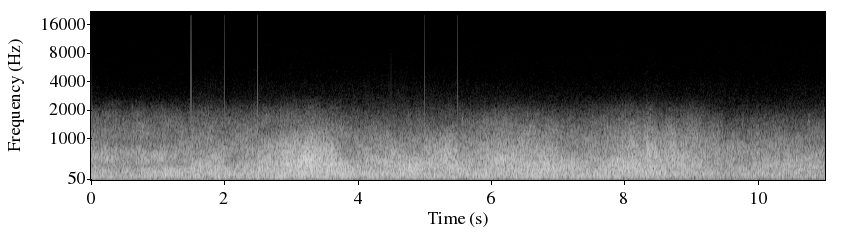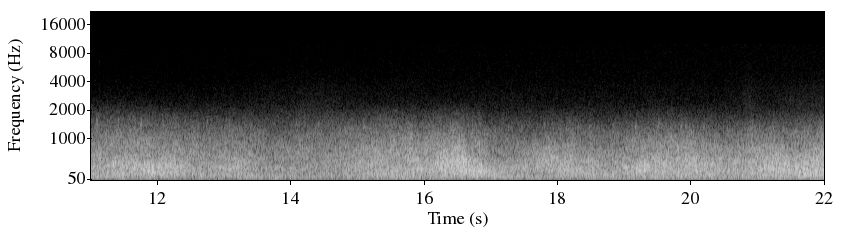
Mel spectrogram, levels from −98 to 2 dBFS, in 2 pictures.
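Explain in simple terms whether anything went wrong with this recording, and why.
Something did go wrong, twice. Between 1.5 and 2.5 seconds, and again between 4.5 and 5.5 seconds, there are chunks out of order. In each spot, a half-second piece of the sound plays one slot too late, after the piece that should follow it. Nothing is missing. The order is just swapped. The sudden joins make those moments sound briefly jumbled.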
